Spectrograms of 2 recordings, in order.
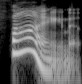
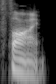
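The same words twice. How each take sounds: First: It sounds bright, bubbly and ditzy. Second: It sounds short, flat and rude.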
